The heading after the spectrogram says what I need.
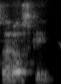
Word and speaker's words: Swarovski: You pronounce that so nice. Well, that's what it's called, Swarovski.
